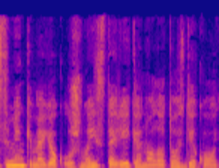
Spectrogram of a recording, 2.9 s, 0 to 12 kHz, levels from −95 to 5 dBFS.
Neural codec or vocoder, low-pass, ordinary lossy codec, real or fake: none; 10.8 kHz; AAC, 32 kbps; real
